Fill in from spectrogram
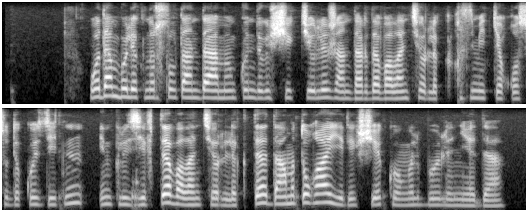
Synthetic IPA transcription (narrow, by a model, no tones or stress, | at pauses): wo̞d̪ɑnbɵleknʊɾsʊlˠt̪ɑnd̪ɑmʏmkʲɪnd̪ɪɡʲɪʃe̞k̚t̪e̞wlɪʒɑnd̪ɑɾd̪əvo̞lˠo̞nt̪ʲorlɪkqʰəzme̞t̪̚kʲeqʰo̞sud̪əkʲʰɵzd̪e̞jt̪ɪniŋklʲyzijft̪ɪvo̞lˠo̞nt̪ioɾlɪkt̪ɪd̪ɑmət̪uʁɑje̞ɾe̞kʃe̞kʲʰɵŋɪlbɵlɪne̞d̪ɪ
